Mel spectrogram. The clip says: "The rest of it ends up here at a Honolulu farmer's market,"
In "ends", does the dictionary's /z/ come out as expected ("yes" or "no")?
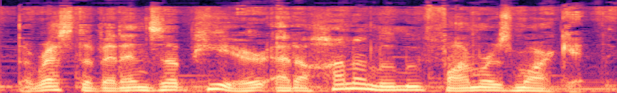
yes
